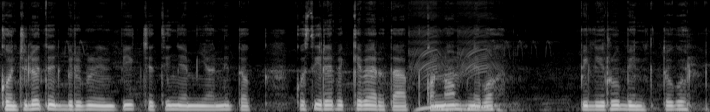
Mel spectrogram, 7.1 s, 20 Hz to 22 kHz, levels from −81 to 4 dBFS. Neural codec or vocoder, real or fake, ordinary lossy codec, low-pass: none; real; none; none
